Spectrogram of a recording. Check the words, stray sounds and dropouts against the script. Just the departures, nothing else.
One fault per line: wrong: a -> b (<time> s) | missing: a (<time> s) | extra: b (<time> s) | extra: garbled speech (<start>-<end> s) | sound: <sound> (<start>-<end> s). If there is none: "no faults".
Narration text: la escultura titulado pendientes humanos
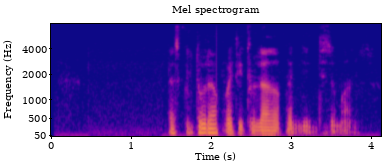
extra: fue (2.0 s)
